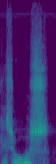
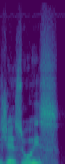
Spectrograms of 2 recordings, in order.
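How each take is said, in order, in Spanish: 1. El nombre tiene una pronunciación española. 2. El nombre tiene una pronunciación portuguesa. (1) "somos mexicanos, aquí decimos Jesús" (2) "y en Brasil Jesús"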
